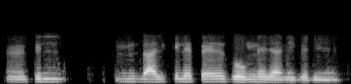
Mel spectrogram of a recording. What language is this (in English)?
Urdu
